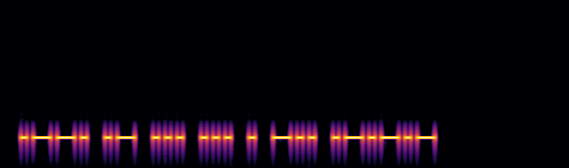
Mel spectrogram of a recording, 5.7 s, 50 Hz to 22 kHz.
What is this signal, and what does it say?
Morse code, heard as a keyed tone, about 21 wpm, 700 Hz. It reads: PASSED.
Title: Sentences with 4-Word Phrases - 20wpm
